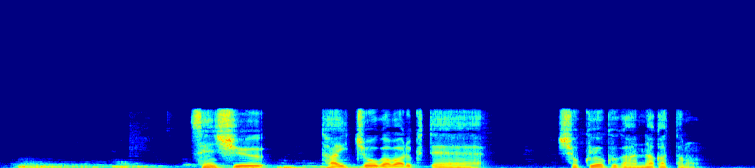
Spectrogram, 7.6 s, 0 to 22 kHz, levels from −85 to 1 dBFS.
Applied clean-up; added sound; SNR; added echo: classical method log-MMSE.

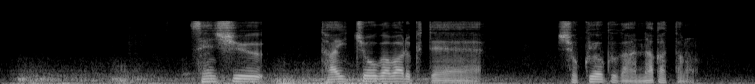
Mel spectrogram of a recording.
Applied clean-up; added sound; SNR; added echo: none; Thunder / Rain; 6 dB; none.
